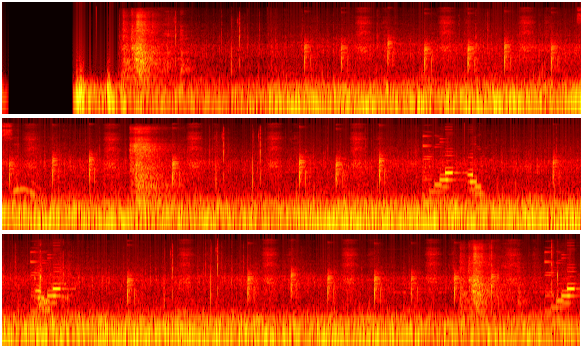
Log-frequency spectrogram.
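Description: Footsteps thud quickly on a hard metal floor.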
